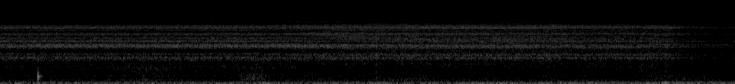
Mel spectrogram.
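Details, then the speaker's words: Fender Bassbreaker 15W tube amp head after repair (shorted R13 found, red-plating output tube), brought up slowly from about 150 V: quiet even hiss with faint steady high tone, no crackle or rising hum; idling cleanly, no red plating. "Now, let's go up a bit more. You can hear that that's now running."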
